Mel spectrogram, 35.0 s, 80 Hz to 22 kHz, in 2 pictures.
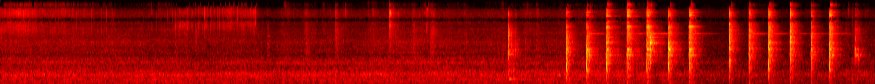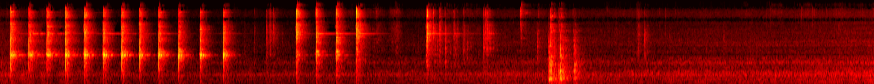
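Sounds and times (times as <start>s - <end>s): hammer striking steel on anvil: 11.3s - 22.4s, 23.4s - 25.1s, 26.0s - 26.9s.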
